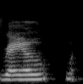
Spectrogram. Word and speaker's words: Rayo: all right I'm Rayo I always tell my kids Rayo sounds like Mayo they never pronounce my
